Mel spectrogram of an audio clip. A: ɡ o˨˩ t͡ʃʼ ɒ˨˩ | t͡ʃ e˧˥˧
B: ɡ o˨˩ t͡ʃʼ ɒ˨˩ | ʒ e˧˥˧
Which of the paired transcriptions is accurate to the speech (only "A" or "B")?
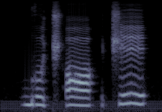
A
